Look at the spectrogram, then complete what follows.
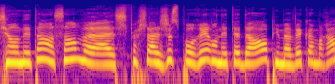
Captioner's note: in french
